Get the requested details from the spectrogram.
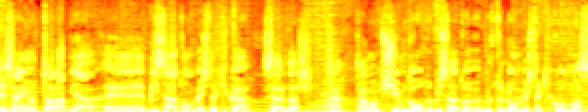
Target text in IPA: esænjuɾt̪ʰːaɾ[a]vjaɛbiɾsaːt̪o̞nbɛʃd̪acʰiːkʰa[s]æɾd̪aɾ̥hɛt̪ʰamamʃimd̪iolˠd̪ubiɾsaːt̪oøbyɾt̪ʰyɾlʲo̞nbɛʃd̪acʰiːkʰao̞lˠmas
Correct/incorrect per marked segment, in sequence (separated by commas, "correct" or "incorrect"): correct, correct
